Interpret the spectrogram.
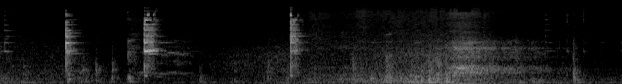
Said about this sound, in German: So, da sind wir wieder zurück und würden sagen, wir stoßen jetzt mal mit unserem frischen Glas, eiskalt, mit Olive an.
